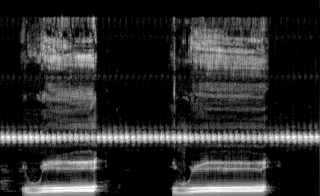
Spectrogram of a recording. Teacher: زبان کے کنارے کی پشت جب اوپر والے 3 دانتوں کے مصوروں سے لگے تو اس سے را ادا ہوتا ہے۔ اب تصویر میں دیکھ رہے ہیں کہ تیر کا نشان دیا ہوا ہے، تو جب زبان کے کنارے کا پیچھے والا حصہ اوپر والے دانتوں کے 3 مستوروں سے لگتا ہے تو را ادا ہوتا ہے۔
